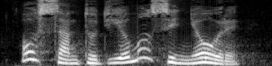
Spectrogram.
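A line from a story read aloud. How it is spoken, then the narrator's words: Exclaimed. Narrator (Italian): esclamò Peppe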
